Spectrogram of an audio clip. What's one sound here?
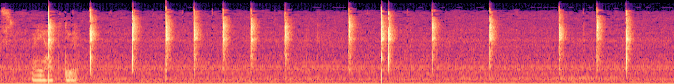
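A plastic container clicks as it is twisted in a woman's hands.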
